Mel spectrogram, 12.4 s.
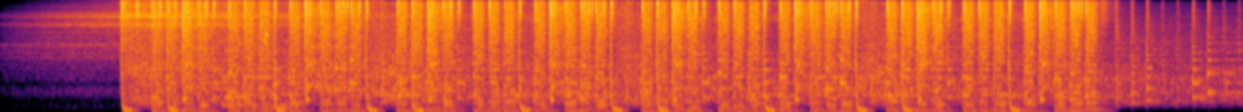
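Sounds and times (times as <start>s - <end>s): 
future bass kit: 1.2s - 11.2s.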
